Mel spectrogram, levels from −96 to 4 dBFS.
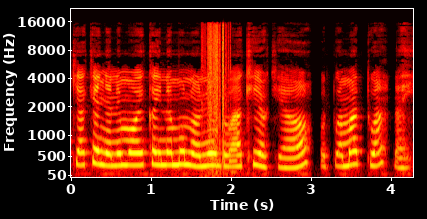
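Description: Right after "nĩ moĩkaine mũno", from about 1.63 to 2.00 s, you get cable scratch noise: dense, ragged scratching sitting just under the speech level, gone by "wa kĩyo kĩao". Likely a worn cable or connector shifting, its contact resistance jumping about.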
